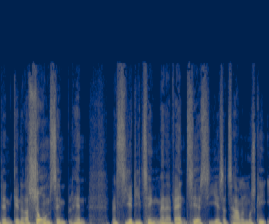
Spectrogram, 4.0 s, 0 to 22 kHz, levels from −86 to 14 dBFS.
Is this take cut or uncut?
uncut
